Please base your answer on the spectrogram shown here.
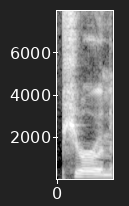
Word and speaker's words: Purim: Next week will be the weekend of Purim, or Purim is how some people say it. Purim, P-U-R-I-M, however you pronounce that. I say Purim.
